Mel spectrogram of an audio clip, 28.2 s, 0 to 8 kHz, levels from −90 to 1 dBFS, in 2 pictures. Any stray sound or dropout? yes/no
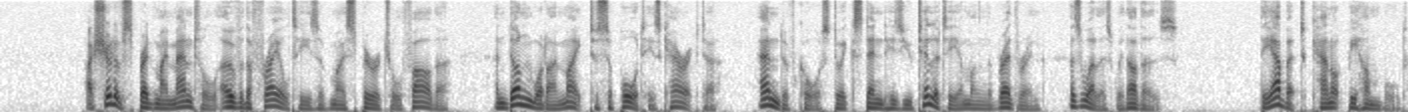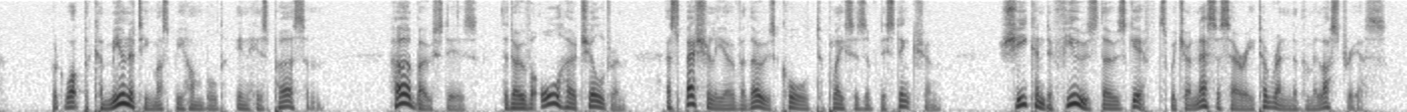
no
